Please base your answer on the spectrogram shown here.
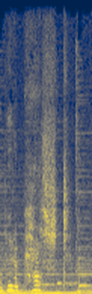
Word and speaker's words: Budapest: We are about to do a tour around Budapest, or Budapest, as they pronounce it.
